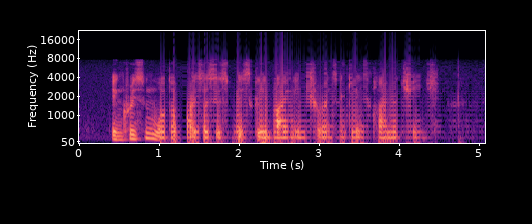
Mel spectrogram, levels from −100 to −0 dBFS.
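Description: From 1.02 s to the end, the speech collapses into robotic sound from repeated short buffers: a rigid metallic buzz at 200 Hz, likely from a 5 ms block being replayed for most of the audio. A spectrogram shows evenly spaced 200 Hz harmonics; the waveform shows identical repeating cycles.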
